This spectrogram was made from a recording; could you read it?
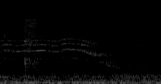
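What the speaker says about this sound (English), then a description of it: "And that cat needs to quit." A cat lets out a single drawn-out meow indoors, faint and somewhat distant above a low background hum, with no speech.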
